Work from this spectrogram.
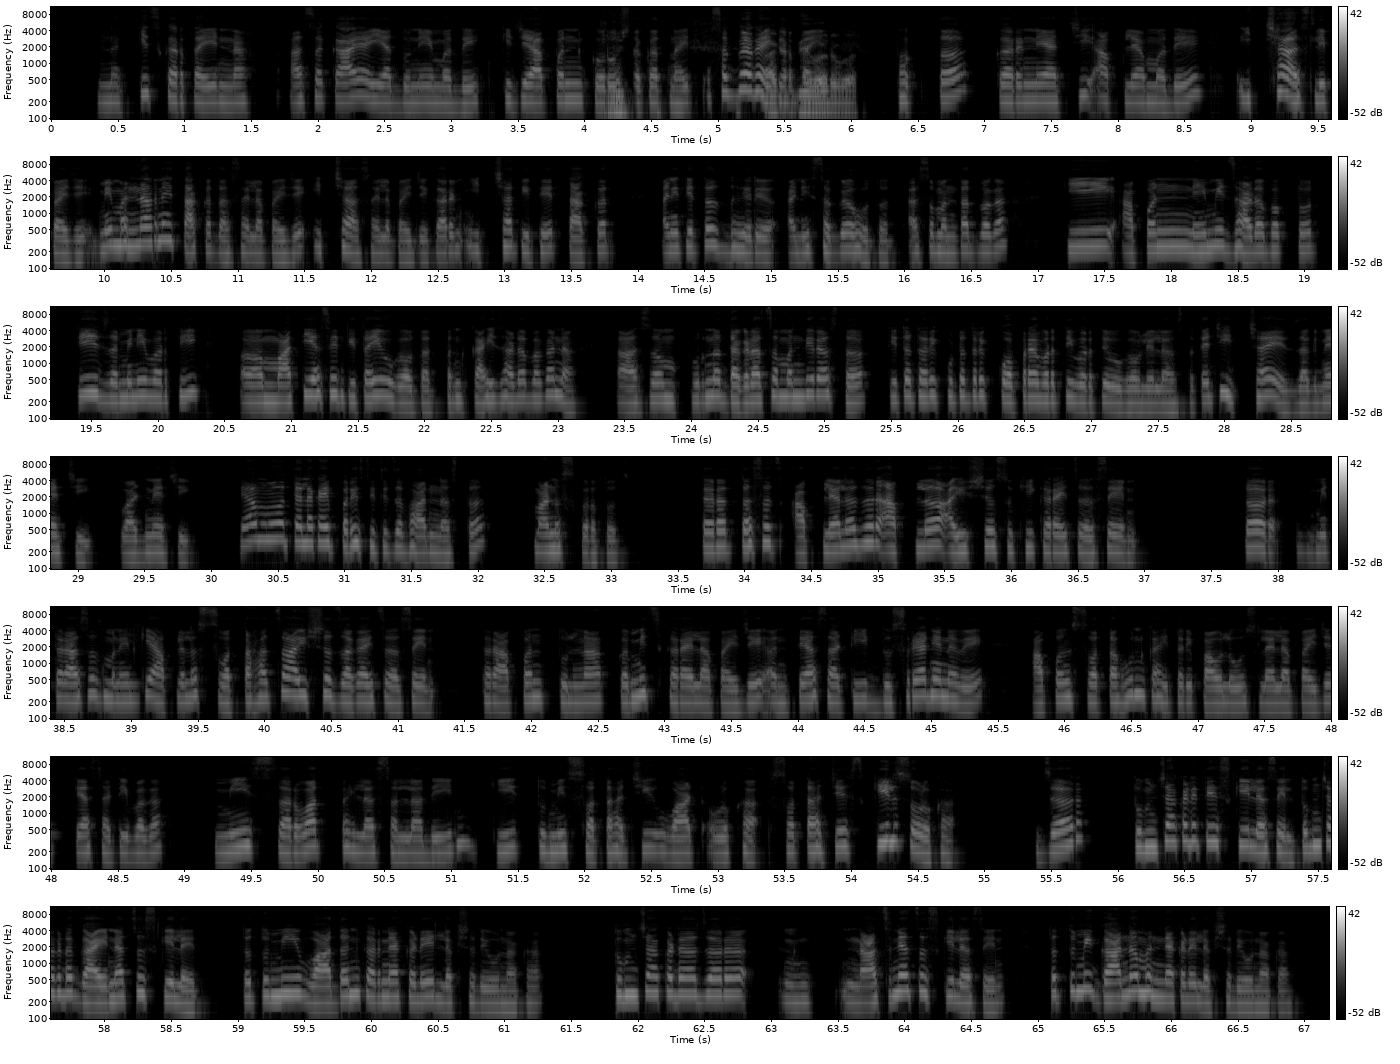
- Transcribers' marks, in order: chuckle; "असेल" said as "असेन"; "असेल" said as "असेन"; "असेल" said as "असेन"; "गाण्याचं" said as "गायण्याचं"; "असेल" said as "असेन"
- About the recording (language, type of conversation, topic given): Marathi, podcast, इतरांशी तुलना कमी करण्याचा उपाय काय आहे?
